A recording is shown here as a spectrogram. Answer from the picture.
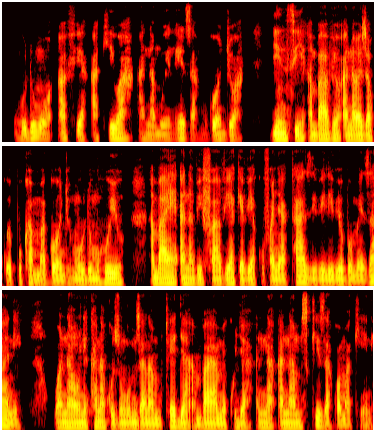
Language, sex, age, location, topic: Swahili, male, 25-35, Kisii, health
